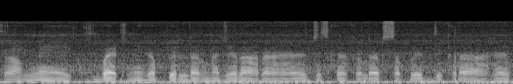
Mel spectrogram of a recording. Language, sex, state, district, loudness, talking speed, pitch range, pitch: Hindi, male, Chhattisgarh, Raipur, -20 LUFS, 165 wpm, 90-100 Hz, 95 Hz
